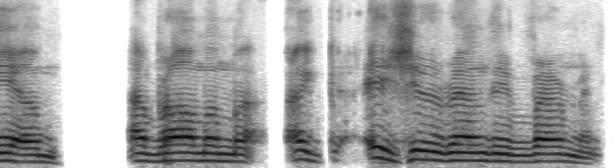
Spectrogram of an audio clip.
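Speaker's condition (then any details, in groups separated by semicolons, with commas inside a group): Cerebral palsy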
